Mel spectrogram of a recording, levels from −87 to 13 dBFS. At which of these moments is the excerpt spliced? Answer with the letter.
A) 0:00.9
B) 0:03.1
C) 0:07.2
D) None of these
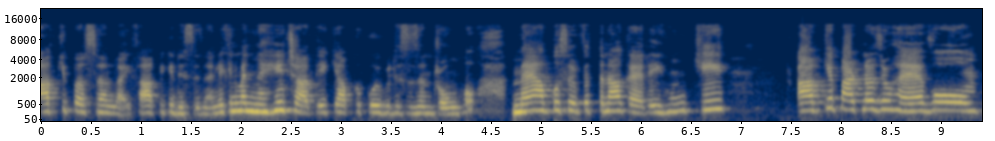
C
